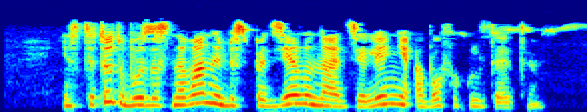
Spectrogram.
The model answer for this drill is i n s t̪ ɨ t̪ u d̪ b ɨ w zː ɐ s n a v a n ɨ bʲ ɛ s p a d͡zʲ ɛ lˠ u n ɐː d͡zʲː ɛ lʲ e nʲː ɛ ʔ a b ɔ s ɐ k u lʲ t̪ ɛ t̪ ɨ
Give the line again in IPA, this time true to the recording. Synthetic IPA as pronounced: i n s t̪ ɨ t̪ u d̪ b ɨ w z ɐ s n a v a n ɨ bʲ ɛ s p a d͡zʲ ɛ lˠ u n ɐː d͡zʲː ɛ lʲ e nʲː ɛ ʔ a b ɔ f ɐ k u lʲ t̪ ɛ t̪ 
